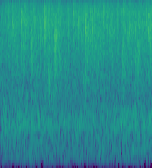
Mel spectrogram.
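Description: Heavy, torrential rain pours down in a steady, dense hiss, heard from under cover on a balcony, with countless drops pattering on a hard surface and no voices present.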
